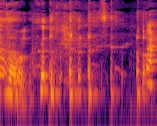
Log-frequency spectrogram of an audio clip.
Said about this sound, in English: So I just had a little cough. My bad.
